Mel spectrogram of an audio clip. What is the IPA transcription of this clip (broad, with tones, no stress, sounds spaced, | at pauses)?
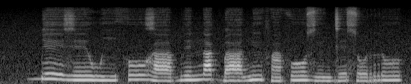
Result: ɡ͡b eː˦˨ ɣ eː˨ w iː˨ h oː˦ ɣ aː˨ b e˦ n a˦ ɡ͡b aː˨ n ĩ˦ f ã˨ f oː˦ z ĩ˨ ɡ e˨˦ s o˨ r ʊ˦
